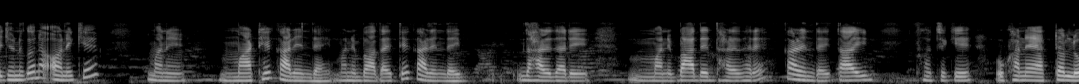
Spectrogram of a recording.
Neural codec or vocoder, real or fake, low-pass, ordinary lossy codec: none; real; 7.2 kHz; none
